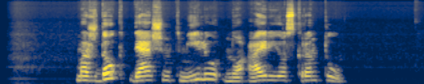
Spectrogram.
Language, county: Lithuanian, Alytus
